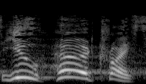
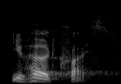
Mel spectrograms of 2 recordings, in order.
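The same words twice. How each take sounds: First: "heard" stretched and lifted high and loud; preacher's slow, forceful "You heard Christ"; slow emphatic proclamation. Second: "heard" said low and hushed; reflective, lower echo; soft, slow repeat. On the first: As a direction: drive home "heard" slowly. Same words repeated after. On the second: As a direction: let "You heard Christ" sink in quietly. Same words repeated softly. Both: Acted.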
